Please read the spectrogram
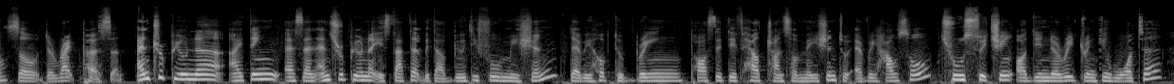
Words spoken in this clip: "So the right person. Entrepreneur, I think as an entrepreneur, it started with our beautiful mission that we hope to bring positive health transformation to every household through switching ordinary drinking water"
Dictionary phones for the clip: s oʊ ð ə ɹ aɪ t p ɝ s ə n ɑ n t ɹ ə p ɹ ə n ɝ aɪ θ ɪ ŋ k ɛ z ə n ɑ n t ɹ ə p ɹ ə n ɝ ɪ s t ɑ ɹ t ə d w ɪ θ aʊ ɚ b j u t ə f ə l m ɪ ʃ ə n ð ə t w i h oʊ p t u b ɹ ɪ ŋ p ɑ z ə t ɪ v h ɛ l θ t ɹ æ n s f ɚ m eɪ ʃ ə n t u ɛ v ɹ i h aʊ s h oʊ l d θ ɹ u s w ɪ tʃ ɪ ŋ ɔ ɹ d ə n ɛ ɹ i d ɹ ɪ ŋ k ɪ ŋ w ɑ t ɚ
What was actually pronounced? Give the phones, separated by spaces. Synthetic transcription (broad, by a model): s oʊ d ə ɹ aɪ t p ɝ s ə n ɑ n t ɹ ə p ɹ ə n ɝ aɪ t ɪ ŋ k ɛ s ə n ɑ n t ɹ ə p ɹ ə n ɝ ɪ s t ɑ t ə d w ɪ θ aʊ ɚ b j u t ə f ə l m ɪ ʃ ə n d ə t w i h oʊ p t u b ɹ ɪ ŋ p ɑ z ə t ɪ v h ɛ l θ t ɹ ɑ n s f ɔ m eɪ ʃ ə n t u ɛ v ɹ i h aʊ s h oʊ l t ɹ u s w ɪ tʃ ɪ ŋ ɔ d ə n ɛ ɹ i d ɹ ɪ ŋ k ɪ ŋ w ɑ t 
